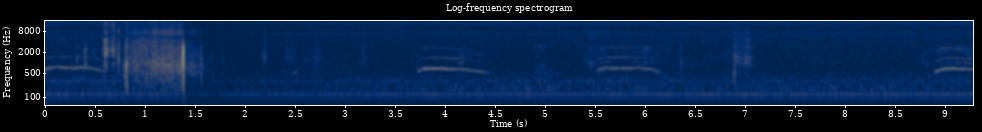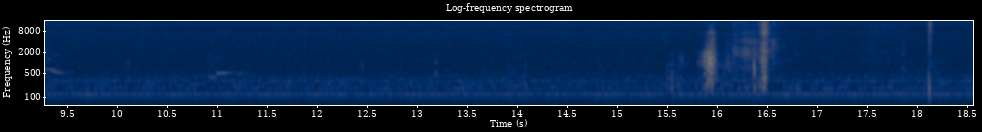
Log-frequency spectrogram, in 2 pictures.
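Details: Sleeping pet cat, thought to be dreaming, gives several short, soft chirping meows spaced a couple of seconds apart, between loud handling bumps at the start and near the end, over a low steady hum.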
